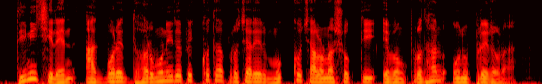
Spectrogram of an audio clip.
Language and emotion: Bengali, neutral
